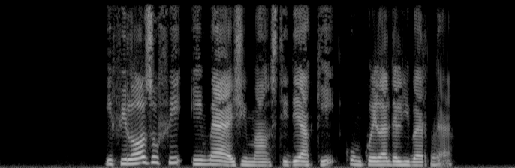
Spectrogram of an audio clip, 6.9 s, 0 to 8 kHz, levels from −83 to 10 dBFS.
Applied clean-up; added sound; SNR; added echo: neural diffusion model UNIVERSE++.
